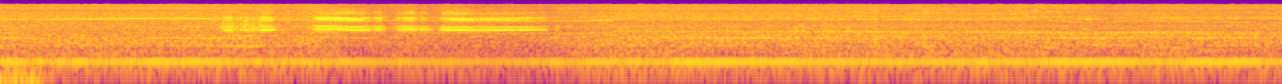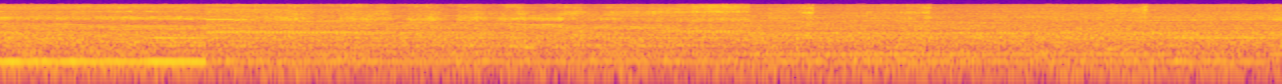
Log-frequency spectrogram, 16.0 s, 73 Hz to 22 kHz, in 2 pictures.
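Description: Dremel 3000 rotary tool running steadily, its carving bit grinding away tupelo wood; the steady hum changes about nine seconds in.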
